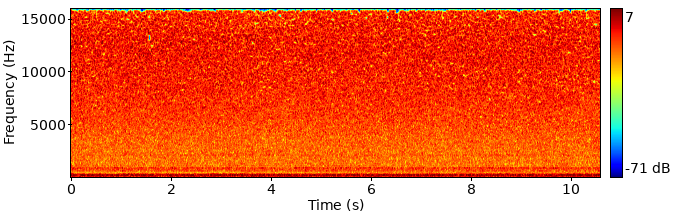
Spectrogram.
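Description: Steady mechanical hum with one strong low tone and fainter higher tones above it, unchanging throughout.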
